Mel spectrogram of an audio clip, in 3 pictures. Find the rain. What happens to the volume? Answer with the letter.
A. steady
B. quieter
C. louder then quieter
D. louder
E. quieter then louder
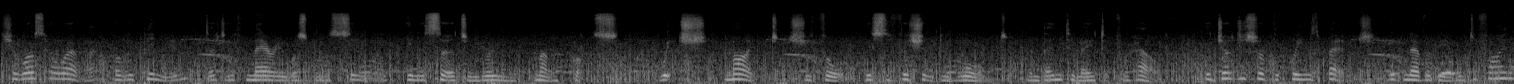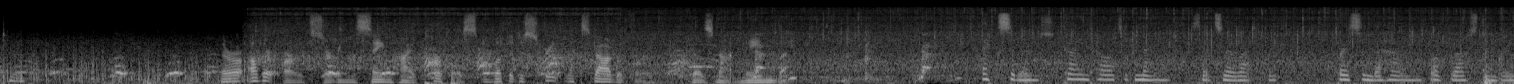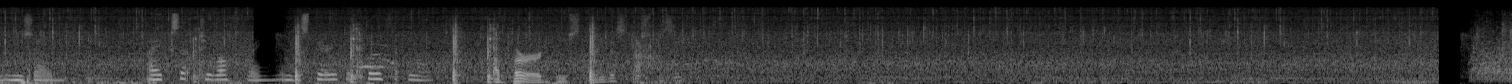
A.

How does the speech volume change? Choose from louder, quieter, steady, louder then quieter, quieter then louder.
steady.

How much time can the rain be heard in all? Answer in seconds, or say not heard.
45 s.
